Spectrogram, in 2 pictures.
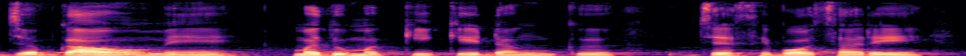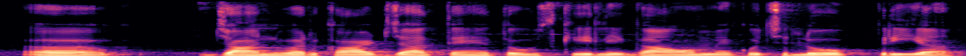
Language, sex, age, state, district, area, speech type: Hindi, male, 60+, Rajasthan, Jodhpur, rural, spontaneous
